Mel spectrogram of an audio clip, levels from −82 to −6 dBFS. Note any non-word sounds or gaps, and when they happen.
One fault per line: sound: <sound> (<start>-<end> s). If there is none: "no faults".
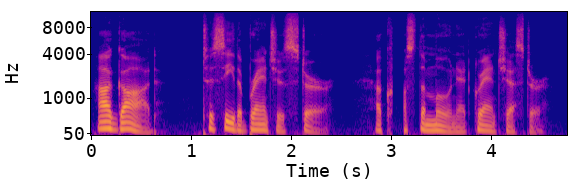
sound: dropout (3.0-3.1 s)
